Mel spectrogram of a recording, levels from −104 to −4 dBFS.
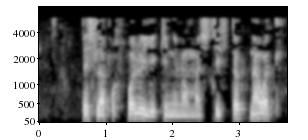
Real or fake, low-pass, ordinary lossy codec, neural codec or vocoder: real; 7.2 kHz; MP3, 24 kbps; none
